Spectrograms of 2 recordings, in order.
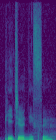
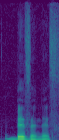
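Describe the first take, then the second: First: The word is said with four syllables. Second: The word is said with three syllables. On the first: The speaker calls it wrong. "우리나라 말로 하면 비즈니스, 4음절로 발음하죠" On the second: The speaker calls it right. "3음절인데 에 소리가 길어지면서 두 번째 모음이 아예 없어집니다"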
